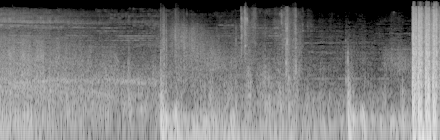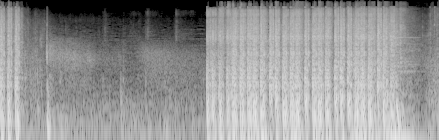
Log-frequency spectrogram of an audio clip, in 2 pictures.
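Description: Bursts of automatic gunfire in a battle royale shooter game, with quieter shots and movement at first, then two loud sustained volleys up close.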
